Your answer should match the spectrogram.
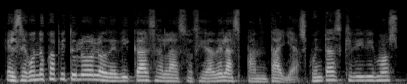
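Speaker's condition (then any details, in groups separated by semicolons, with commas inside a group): No condition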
